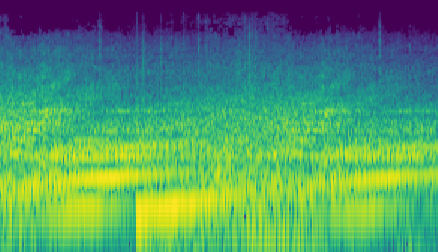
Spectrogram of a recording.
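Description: Car engine accelerating through the gears: the pitch climbs steadily, falls back sharply at a gear change about a second and a half in, then climbs again.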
